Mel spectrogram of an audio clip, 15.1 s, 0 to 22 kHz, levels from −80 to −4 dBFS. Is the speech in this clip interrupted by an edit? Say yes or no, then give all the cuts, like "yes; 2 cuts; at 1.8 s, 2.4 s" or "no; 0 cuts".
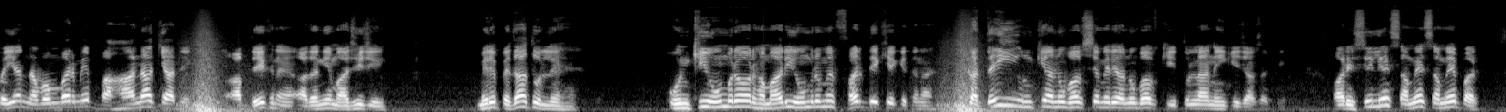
yes; 1 cut; at 2.1 s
